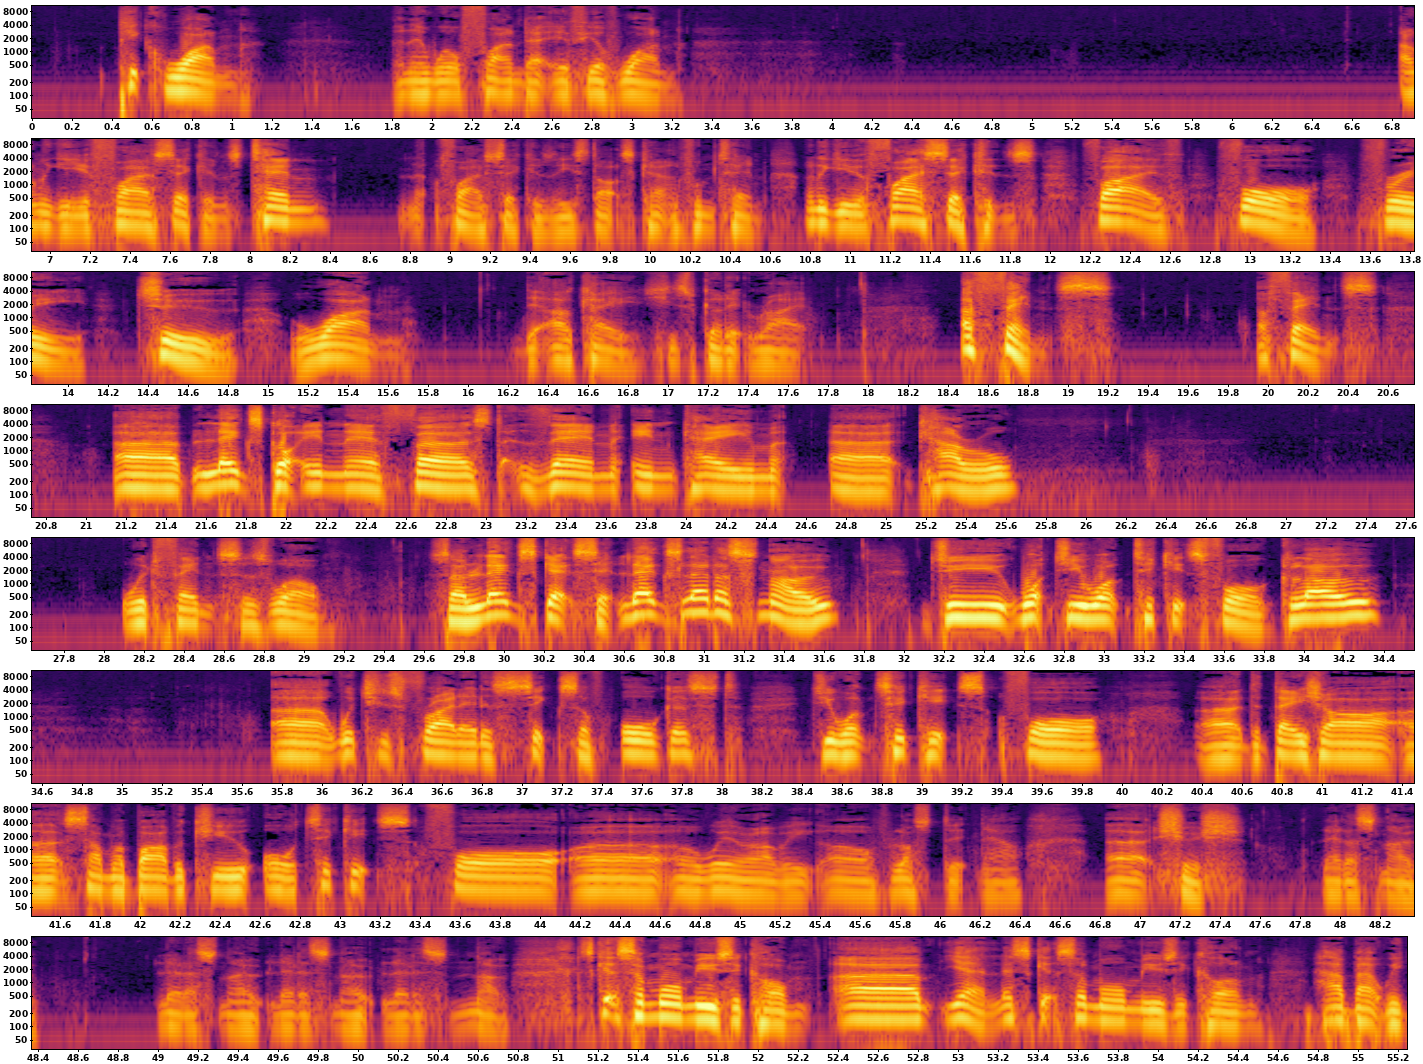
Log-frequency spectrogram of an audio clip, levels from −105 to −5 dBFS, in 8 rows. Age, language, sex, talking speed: 50-69, English, male, 155 wpm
